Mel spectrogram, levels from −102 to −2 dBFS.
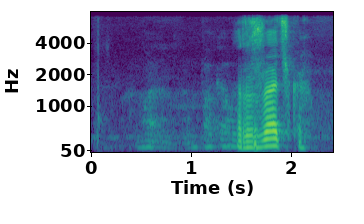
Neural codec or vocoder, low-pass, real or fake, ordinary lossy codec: vocoder, 44.1 kHz, 80 mel bands, Vocos; 7.2 kHz; fake; none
